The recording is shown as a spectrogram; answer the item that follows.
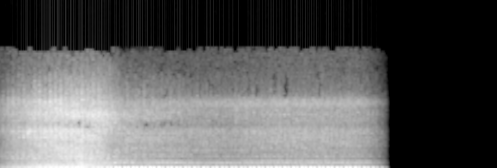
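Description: Motorcycle engine running with a rapid, low pulsing beat. It grows louder over the first second, then cuts off suddenly about five seconds in.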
